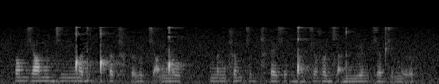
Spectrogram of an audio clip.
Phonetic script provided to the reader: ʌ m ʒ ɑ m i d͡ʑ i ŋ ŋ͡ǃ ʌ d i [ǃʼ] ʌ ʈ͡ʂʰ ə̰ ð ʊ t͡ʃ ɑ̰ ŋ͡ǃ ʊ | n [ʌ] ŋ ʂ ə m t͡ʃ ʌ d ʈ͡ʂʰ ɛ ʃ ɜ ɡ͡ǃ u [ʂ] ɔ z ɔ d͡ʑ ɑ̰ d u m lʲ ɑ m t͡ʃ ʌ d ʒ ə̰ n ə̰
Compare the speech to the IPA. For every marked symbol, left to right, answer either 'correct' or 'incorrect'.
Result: incorrect: ǃʰ, correct, incorrect: t͡ʃ

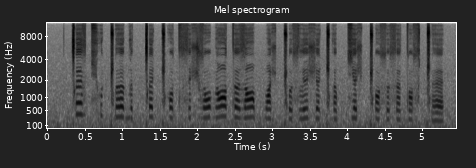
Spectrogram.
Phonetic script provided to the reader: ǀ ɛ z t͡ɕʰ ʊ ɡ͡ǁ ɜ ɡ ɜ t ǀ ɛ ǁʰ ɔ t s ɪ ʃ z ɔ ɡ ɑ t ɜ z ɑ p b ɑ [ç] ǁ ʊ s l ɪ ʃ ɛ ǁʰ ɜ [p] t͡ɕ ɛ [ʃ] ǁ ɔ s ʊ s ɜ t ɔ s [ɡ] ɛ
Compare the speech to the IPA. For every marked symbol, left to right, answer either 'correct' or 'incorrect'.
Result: incorrect: ʃ, correct, correct, incorrect: ɡ͡ǁ

